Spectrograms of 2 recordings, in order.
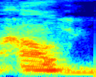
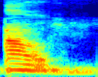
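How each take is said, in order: First: The word begins with an h sound. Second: The word begins without an h sound. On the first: "instead of house" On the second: "the ha in house uh, is dropped like house, they say"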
